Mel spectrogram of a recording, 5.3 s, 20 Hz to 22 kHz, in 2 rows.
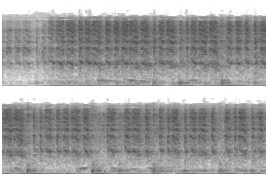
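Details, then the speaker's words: Barn-find Honda CBR900RR Fireblade SC28, stood over 10 years, first start attempt on a remote fuel tank after reseating the CDI plug: fast uneven cranking that never catches; owner suspects no airbox (lean) and a choke assembly problem, headers slightly warm. "I think it needs an air box on it to give a bit more fuel than we're probably in still not running still uh it's very close"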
